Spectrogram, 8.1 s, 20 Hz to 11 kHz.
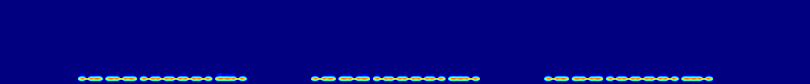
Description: Morse code, heard as a keyed tone, about 34 wpm, 700 Hz. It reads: NR0U NR0U NR0U
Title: USA Call Signs - 4 Characters - Repeated 3x - 35wpm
